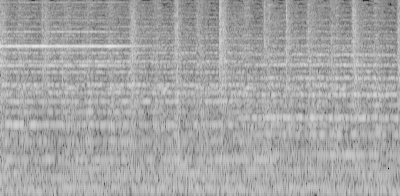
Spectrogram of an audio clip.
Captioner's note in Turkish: Telefon çalıyor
